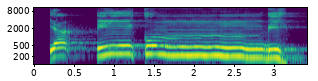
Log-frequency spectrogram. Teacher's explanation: mim sukun bertemu ba, maka mendengung selama 3 harakat ikhfa syafawi. · Hamzah sukun jangan samakan dengan ain. Hamzah memiliki sifat syiddah, tertahannya suara.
